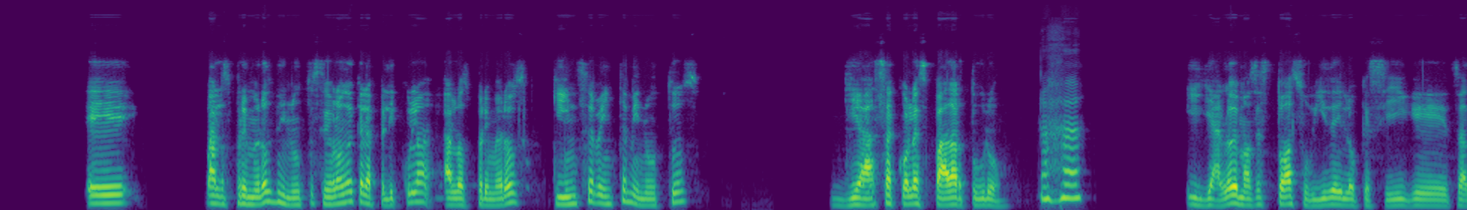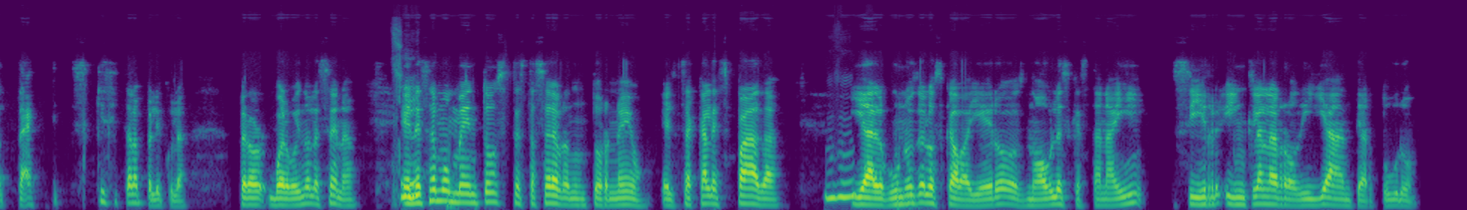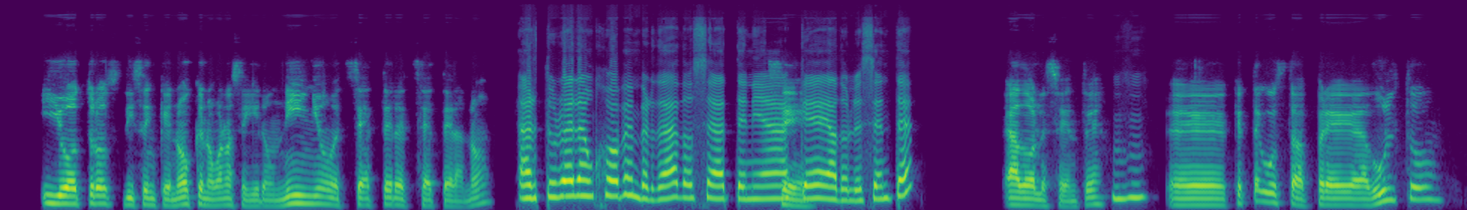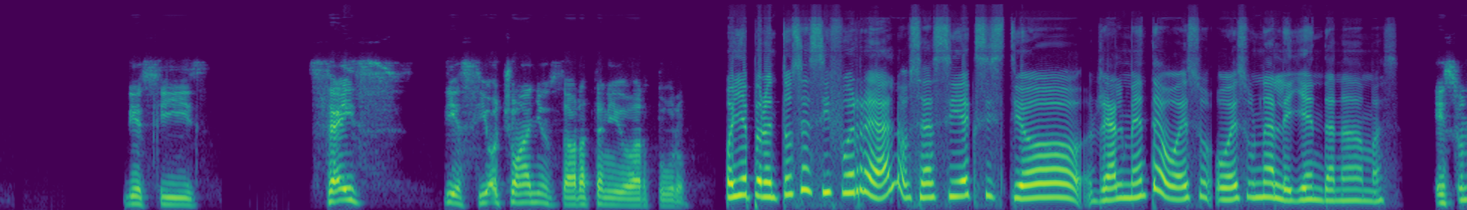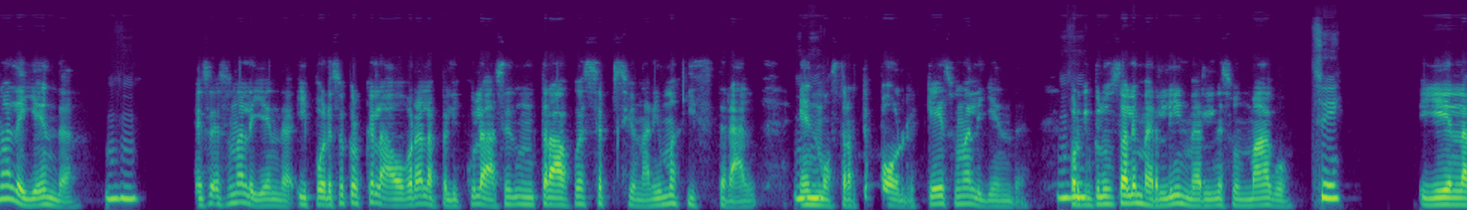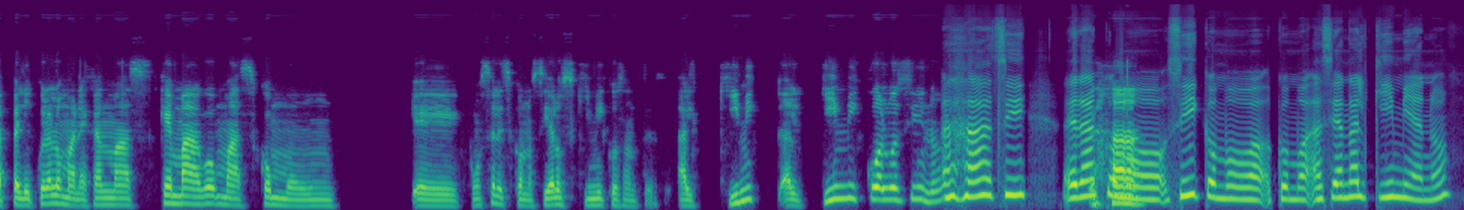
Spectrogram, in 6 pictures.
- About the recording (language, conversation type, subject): Spanish, podcast, ¿Cuál es una película que te marcó y qué la hace especial?
- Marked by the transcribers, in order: tapping; "hincan" said as "hinclan"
